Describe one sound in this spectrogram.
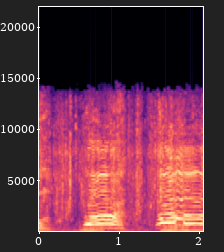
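Water splashes as something thrashes in the sea.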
